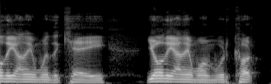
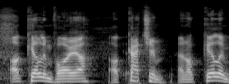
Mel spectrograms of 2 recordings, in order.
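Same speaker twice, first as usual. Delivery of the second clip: weird put-on New England accent, higher; 4 semitones higher than usual. Quoting a line from Jaws: Quint's weird New England accent.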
